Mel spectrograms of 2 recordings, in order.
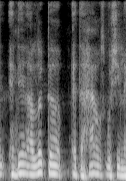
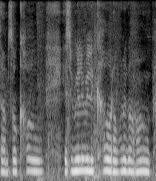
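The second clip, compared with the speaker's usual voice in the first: imitated plaintive plea; 7 semitones higher than usual. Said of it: "laying on the ground crying".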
